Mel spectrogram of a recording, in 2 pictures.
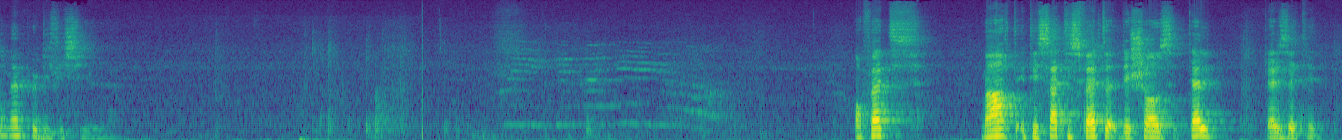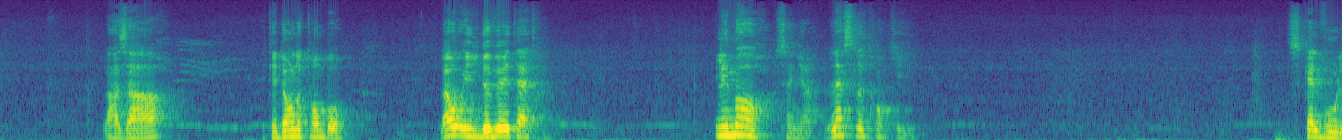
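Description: A man speaks slowly and earnestly into a microphone, with long pauses, in an echoing room.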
